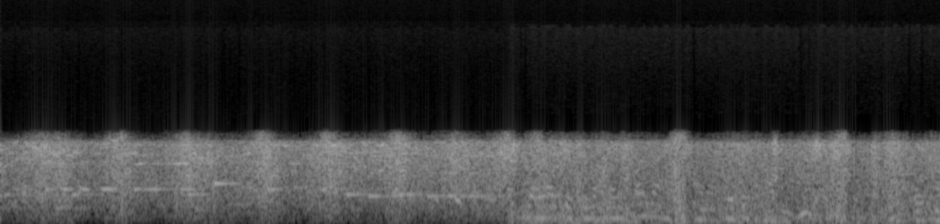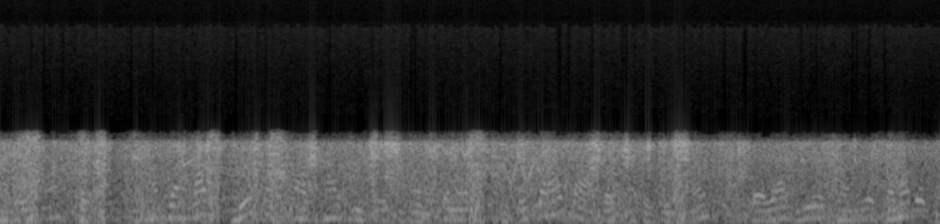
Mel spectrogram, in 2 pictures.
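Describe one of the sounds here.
A radio hisses and crackles with static.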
